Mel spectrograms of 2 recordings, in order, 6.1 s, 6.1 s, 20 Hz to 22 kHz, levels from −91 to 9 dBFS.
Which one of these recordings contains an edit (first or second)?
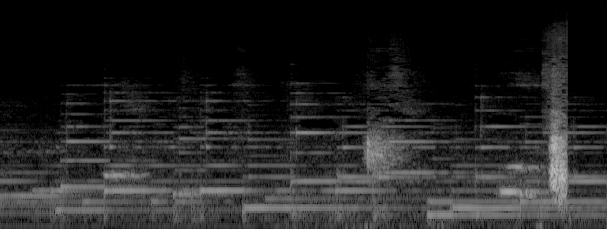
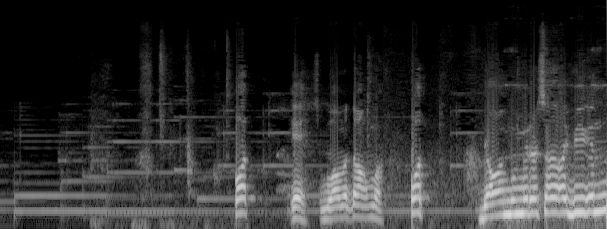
second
